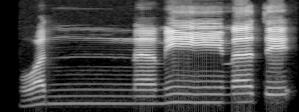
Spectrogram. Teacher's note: نون مشدد پر غنہ ہوگا، می یا مدہ ہے، 1 الف کے برابر کھینچ کر پڑھیں گے.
